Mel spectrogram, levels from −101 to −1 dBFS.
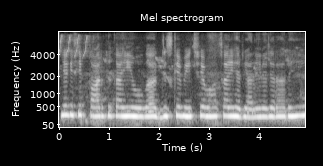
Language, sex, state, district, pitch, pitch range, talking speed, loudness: Hindi, female, Uttar Pradesh, Lucknow, 240 Hz, 235-250 Hz, 180 wpm, -12 LUFS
